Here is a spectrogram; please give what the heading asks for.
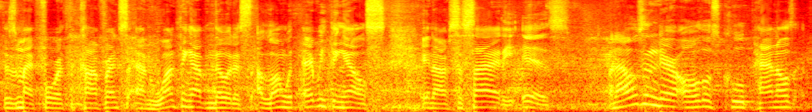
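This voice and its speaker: A man gives his views from behind the camera in a relaxed way, with a few uhs. His voice sits slightly high. Steady noise runs behind him. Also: moderate pace. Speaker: channel host behind the camera. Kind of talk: casual commentary. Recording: noisy background.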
